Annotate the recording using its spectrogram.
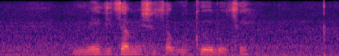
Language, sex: Tswana, male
